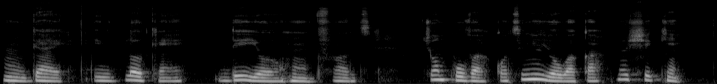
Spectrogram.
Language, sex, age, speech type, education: Nigerian Pidgin, female, 30-45, spontaneous, tertiary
